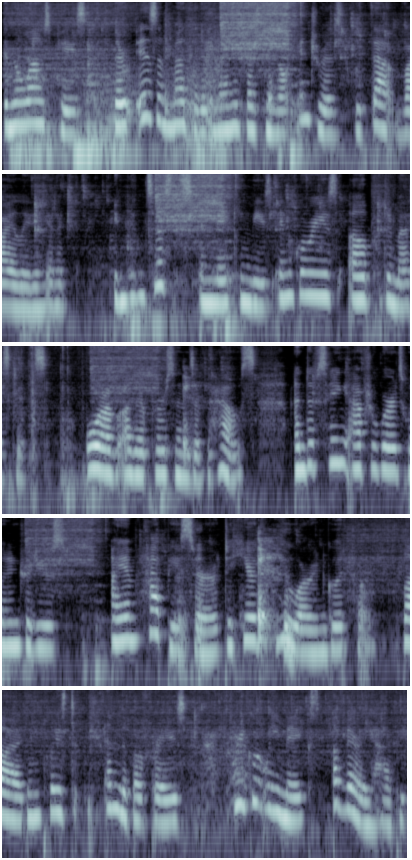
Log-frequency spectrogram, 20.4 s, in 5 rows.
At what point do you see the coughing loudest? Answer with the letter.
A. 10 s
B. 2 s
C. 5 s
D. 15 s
D.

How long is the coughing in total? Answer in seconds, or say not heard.
3 s.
